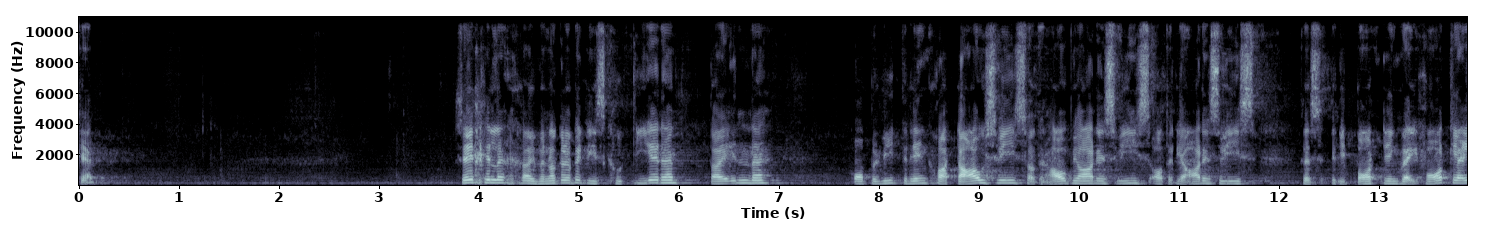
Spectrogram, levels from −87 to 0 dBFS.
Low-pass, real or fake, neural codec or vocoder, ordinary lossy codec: none; fake; vocoder, 22.05 kHz, 80 mel bands, HiFi-GAN; none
